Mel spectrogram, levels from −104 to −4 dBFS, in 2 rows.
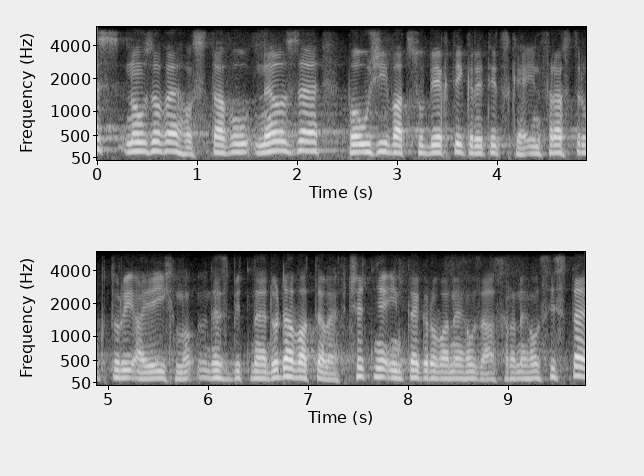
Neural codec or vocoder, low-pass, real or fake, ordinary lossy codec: none; 5.4 kHz; real; Opus, 24 kbps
